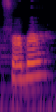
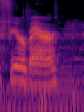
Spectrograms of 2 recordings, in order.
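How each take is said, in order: First: The first syllable sounds like 'fur'. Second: The first syllable sounds like 'fear'. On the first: The speaker calls it right. "And I'm saying that right, right?" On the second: The speaker calls it wrong. "it looks like Fear Bear to me"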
